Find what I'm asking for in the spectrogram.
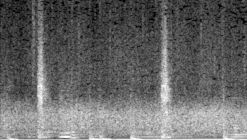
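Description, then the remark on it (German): An audience applauds steadily for a couple of seconds for Sonja Greinacher after her talk, a dense, even wash of clapping with faint voices murmuring underneath. “Ich danke euch fürs Zuhören und für den Applaus, fürs Interesse.”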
